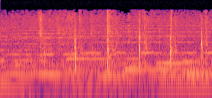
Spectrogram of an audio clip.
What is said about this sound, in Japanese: 海の香りを胸深く吸い込んで、ヨシトは再び走り始めた。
